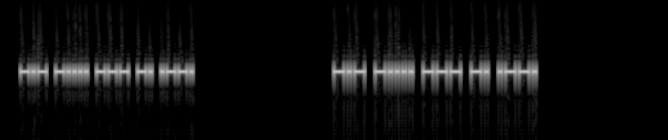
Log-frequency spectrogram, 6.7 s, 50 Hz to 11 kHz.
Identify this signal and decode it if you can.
Morse code, heard as a keyed tone, about 42 wpm, 700 Hz. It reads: K6ONP K6ONP
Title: Speed Racing - USA 1x3 Call Signs 35wpm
